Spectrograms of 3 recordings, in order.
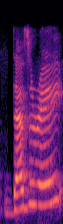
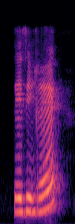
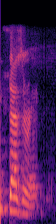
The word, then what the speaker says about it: Desiree: No, you pronounce it Desiree in English, but it's originally French, Désiré. And well, I'm from Holland, the Netherlands, and here we say Desiree, but you can just call me Desiree.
